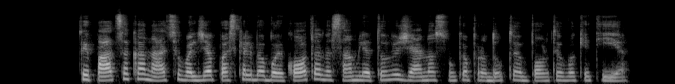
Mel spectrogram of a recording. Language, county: Lithuanian, Kaunas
